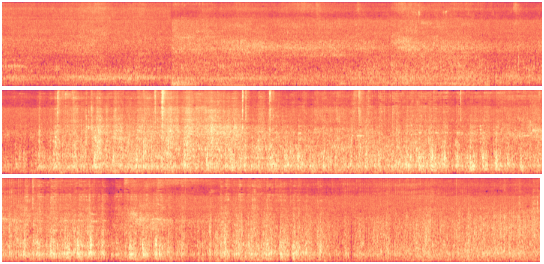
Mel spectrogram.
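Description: Diesel locomotive running slowly past with a train of flat wagons: a steady engine rumble at first, then from about twelve seconds in the sound grows louder as the wheels clack rapidly on the track while the wagons roll by.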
